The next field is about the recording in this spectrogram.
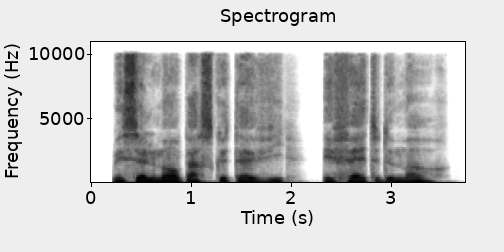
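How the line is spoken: Murmuring voice from tower. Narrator (French): murmura la voix de la tour

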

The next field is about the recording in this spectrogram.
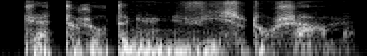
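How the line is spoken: Murmuring. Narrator (French): murmura-t-il

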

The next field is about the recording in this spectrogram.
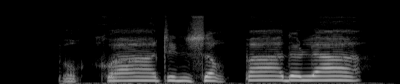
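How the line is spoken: Moaning. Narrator (French): gémissait-elle

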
